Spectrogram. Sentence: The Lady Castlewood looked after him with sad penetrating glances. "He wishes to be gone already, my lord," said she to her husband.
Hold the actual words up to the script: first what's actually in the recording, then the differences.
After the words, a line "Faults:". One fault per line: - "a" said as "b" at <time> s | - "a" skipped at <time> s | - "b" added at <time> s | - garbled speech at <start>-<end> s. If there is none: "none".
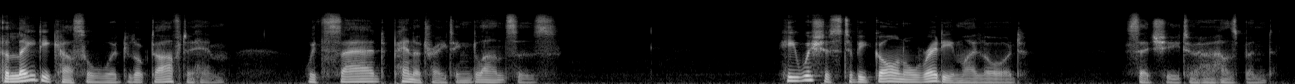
The Lady Castlewood looked after him with sad penetrating glances. "He wishes to be gone already, my lord," said she to her husband.
Faults:
none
